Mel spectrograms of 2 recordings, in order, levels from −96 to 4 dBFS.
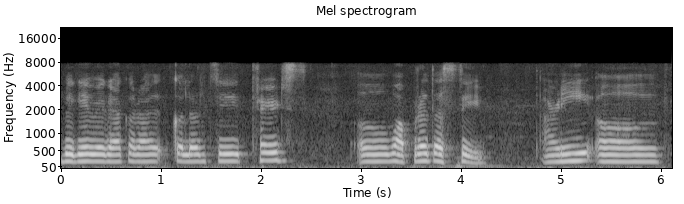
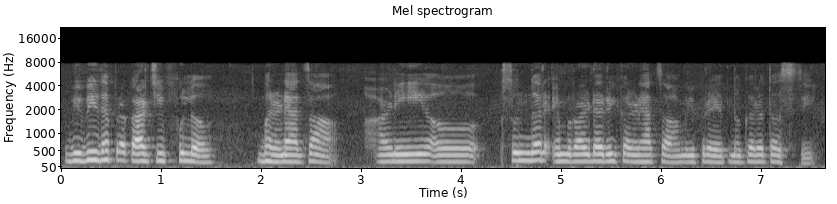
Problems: constant background noise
